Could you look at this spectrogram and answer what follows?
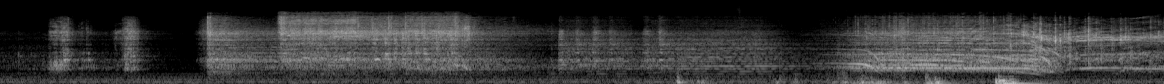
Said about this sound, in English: That crowd reaction. They seem hyped about it.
